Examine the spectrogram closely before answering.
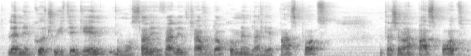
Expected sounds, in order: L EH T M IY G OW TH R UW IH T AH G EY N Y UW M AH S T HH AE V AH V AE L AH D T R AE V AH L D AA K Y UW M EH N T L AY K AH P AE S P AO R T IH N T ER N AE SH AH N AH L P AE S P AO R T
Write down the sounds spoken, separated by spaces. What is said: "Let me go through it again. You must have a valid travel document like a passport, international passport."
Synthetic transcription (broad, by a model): L EH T M IY G OW T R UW IH T AH G EY N Y UW M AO S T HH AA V AH V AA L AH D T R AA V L D AA K Y UW M EH N T L AY K AH P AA S P AO T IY N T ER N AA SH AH N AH L P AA S P AO T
